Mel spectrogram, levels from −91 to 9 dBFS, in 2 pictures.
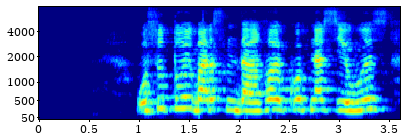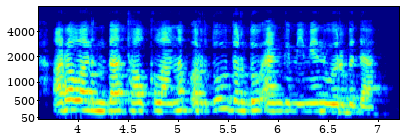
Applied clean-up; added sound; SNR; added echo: none; none; none; none.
